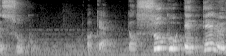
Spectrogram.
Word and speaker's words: Suku: Donc, Soukou, ce nom-là, ne se prononce pas Soko, mais c'est Soukou.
